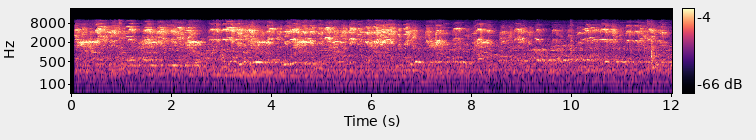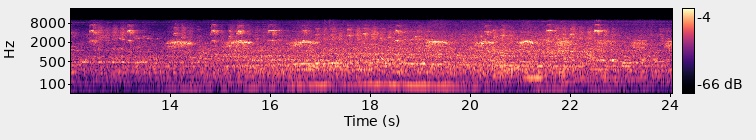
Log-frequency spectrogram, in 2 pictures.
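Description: Birds chirping and squawking, many overlapping calls at first, thinning after about twelve seconds to one repeated chirp about once a second.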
